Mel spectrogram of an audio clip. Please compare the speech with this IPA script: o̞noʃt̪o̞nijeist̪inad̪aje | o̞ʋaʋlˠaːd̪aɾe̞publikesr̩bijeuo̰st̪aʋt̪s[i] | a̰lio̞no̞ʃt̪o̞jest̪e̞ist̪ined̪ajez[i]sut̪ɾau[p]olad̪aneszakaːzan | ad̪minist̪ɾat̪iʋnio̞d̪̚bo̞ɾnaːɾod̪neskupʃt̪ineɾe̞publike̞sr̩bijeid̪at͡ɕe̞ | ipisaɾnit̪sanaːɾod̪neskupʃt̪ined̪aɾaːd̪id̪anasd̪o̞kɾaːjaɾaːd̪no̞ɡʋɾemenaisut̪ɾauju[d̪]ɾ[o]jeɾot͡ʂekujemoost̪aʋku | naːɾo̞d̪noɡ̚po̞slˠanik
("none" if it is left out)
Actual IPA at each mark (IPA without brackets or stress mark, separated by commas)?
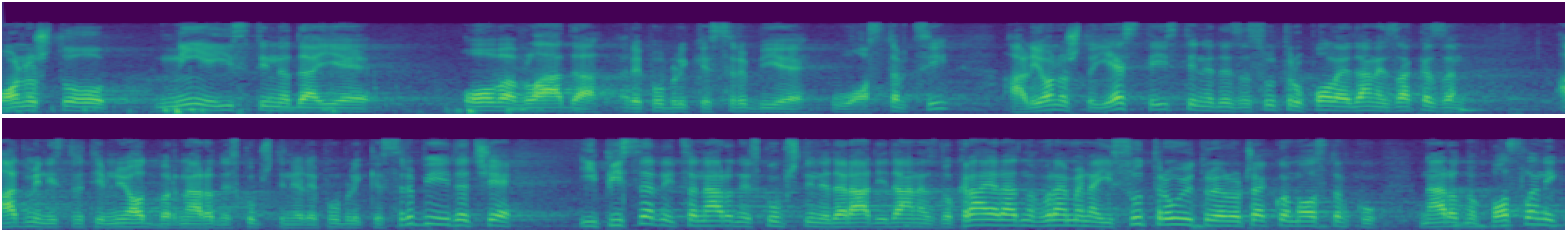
i, a, p, t̪, u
